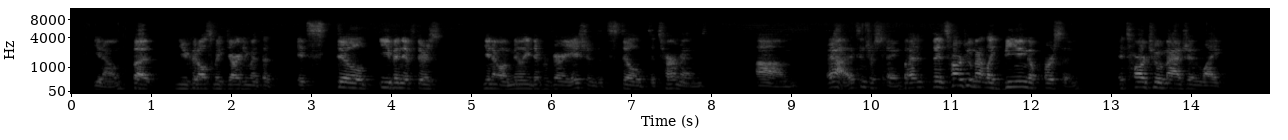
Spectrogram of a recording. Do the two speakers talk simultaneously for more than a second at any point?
No

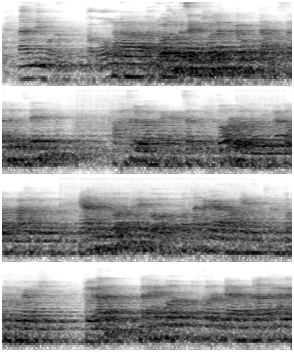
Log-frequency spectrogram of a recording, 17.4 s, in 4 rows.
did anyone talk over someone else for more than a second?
Yes, from 1.6 s

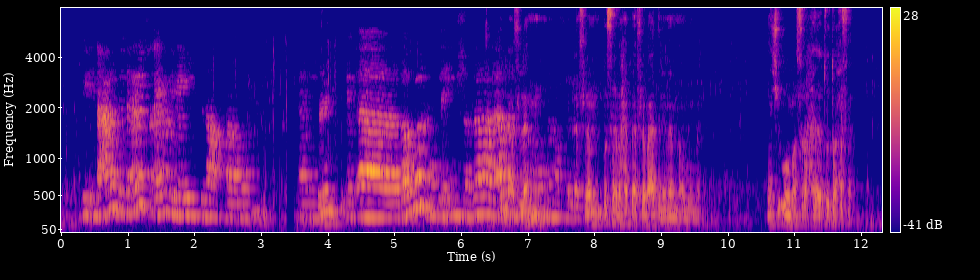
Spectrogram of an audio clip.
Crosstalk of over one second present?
Yes, from 6.6 s

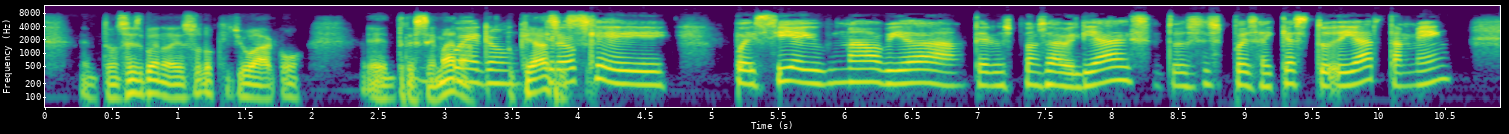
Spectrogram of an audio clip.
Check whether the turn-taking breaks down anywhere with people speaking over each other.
Yes, from 2.8 s

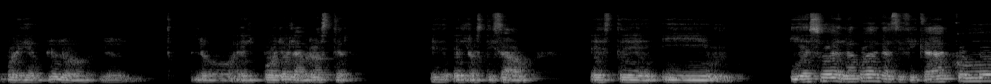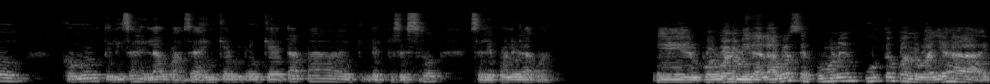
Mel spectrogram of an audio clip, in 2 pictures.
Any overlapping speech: No

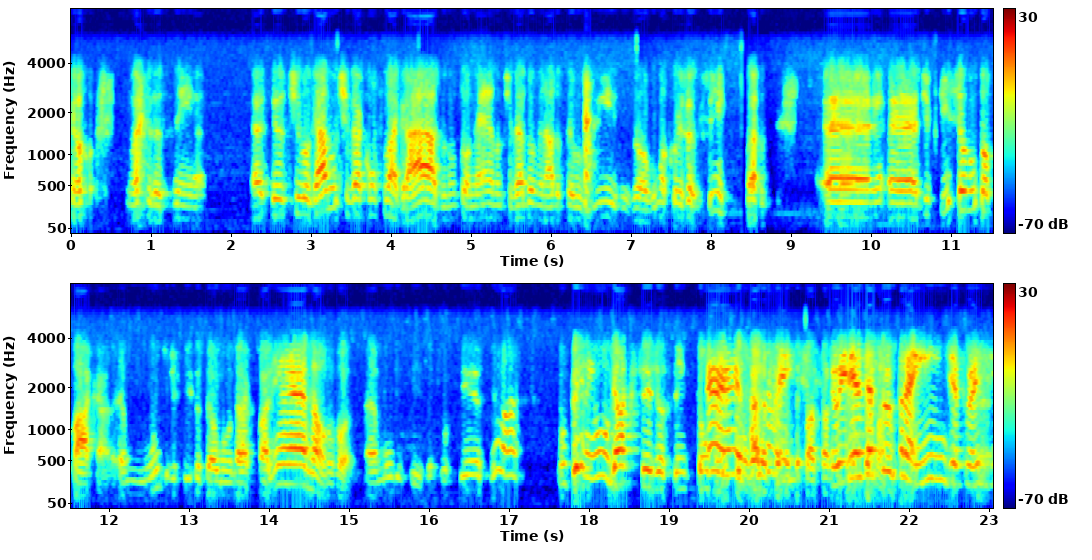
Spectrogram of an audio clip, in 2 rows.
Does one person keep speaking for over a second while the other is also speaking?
Yes, from 19.5 s

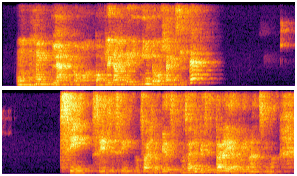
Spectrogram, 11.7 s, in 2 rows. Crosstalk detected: No

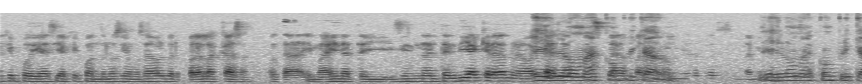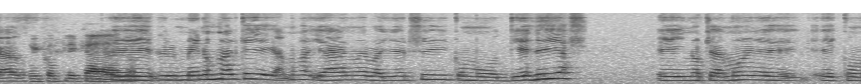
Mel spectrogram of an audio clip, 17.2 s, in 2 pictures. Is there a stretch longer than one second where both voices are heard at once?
Yes, from 5.3 s

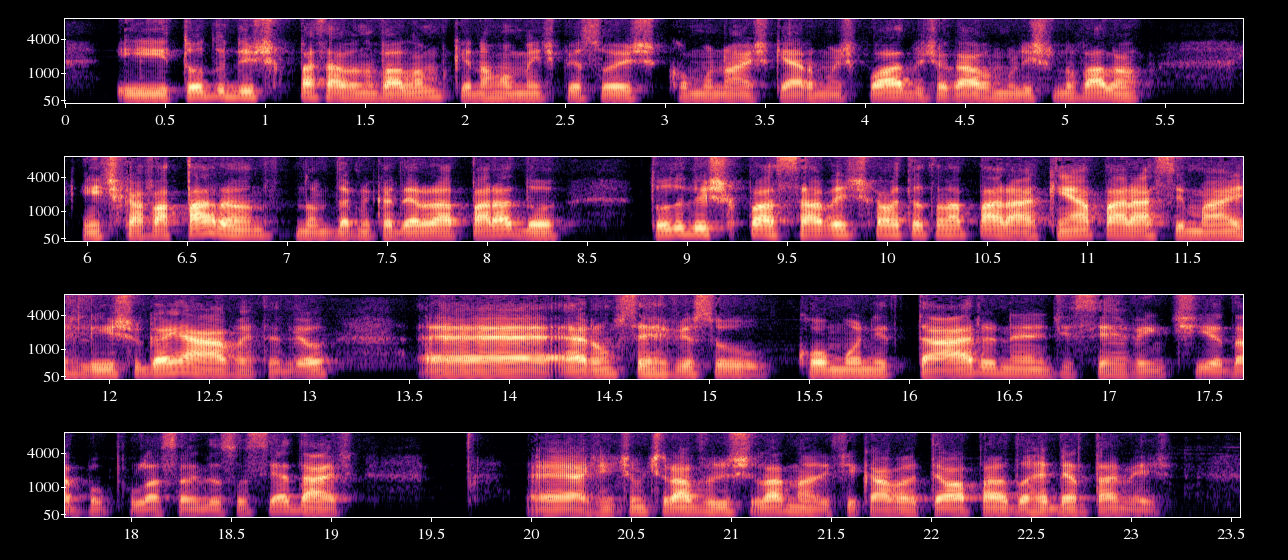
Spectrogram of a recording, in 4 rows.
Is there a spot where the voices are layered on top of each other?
No

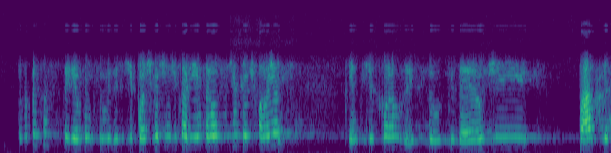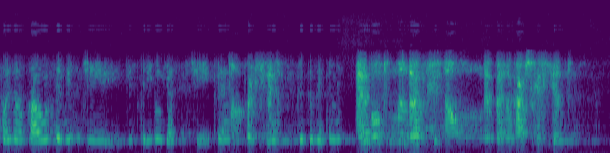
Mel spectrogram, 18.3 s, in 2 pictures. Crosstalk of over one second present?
No

